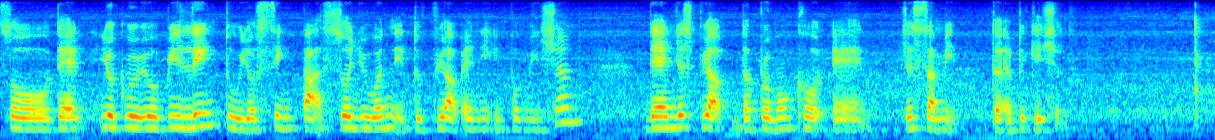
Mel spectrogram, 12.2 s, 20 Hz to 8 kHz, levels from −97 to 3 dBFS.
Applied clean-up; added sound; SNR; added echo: none; none; none; none.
